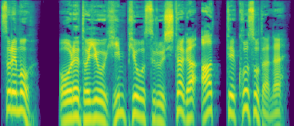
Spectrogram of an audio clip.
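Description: An actor playing a gruff middle-aged cafe owner in an audio drama, blunt and offhand with cheeky retorts. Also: male voice, on the high side, very animated, moderate pace, dry recording, studio quality. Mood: retorting. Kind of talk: Japanese audio drama acting.

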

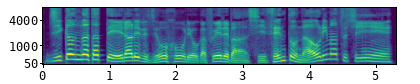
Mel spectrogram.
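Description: A man's voice: high voice, no echo, clean studio sound, full character voice. An actor playing a polite, analytical male technician in an audio drama, explaining patiently in formal speech. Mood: pleased. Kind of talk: Japanese audio drama acting.

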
